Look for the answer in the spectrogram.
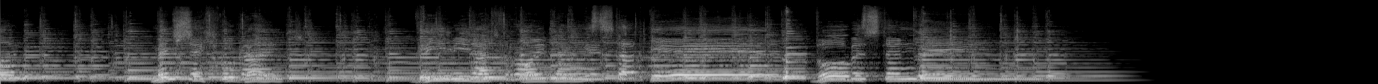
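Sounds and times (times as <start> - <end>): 
a cappella singing: 0.0 - 0.5, 1.3 - 3.1, 4.1 - 10.6.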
